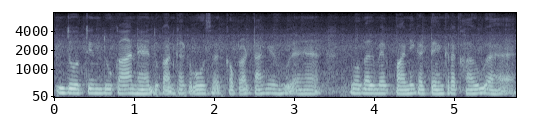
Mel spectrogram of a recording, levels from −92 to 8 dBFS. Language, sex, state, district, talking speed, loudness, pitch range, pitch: Hindi, male, Bihar, Gaya, 230 wpm, -16 LUFS, 140-150 Hz, 145 Hz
